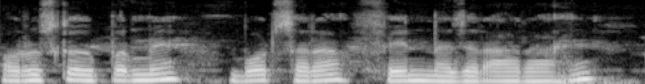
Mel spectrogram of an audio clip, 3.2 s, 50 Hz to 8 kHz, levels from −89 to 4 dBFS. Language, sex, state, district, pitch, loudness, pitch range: Hindi, male, Arunachal Pradesh, Papum Pare, 140 Hz, -14 LUFS, 135-150 Hz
